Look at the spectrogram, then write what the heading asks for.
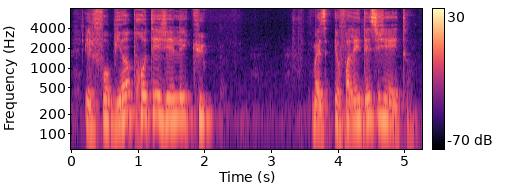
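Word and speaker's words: cou: É cu. Cu. Mas com essa pronúncia.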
